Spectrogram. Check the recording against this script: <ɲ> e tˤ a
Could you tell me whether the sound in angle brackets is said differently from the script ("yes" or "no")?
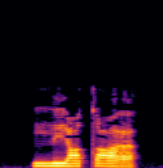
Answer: yes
